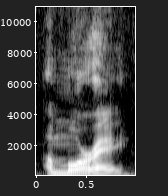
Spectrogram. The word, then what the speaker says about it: Amoray: So first of all, it's Amoray Resort. So it's a double entendre on the Italian word for love. That's Amore. When the moon hits your eye like a big pizza pie, that's Amore. But it's spelled like Amore eel.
